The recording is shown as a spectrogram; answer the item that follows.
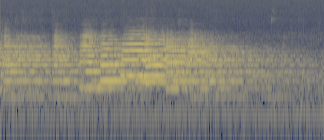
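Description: Trumpet playing slow, held notes, with other held notes sounding together with it. It swells to its loudest about halfway through and fades out near the end.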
